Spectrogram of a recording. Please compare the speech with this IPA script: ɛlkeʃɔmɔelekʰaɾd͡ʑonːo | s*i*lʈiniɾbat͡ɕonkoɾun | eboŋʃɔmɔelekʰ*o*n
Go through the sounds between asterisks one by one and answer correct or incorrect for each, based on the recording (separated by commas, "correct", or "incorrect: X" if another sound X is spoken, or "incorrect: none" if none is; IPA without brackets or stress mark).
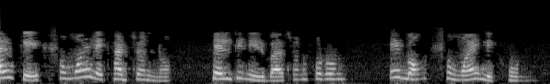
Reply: incorrect: e, incorrect: u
